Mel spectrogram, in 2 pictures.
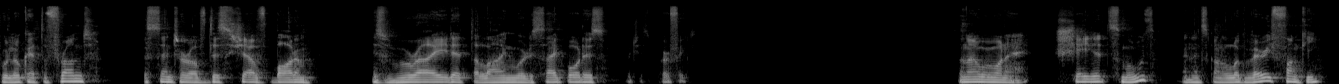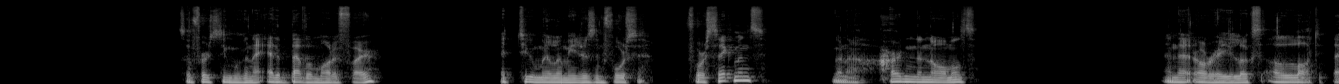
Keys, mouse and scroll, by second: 0.4-0.9 scroll up 2, 0.9 middle click, 5.3-5.7 scroll down 2, 5.7 middle click, 6.1-6.5 scroll down 1, 6.5 shift+middle click, 6.9 middle click, 7.4 middle click, 7.7-8.3 scroll up 1, 8.3 middle click, 8.5-9.0 scroll down 1, 9.0 middle click, 9.6-10.7 right drag, 11.8 shift+middle click, 12.1-13.3 scroll up 2, 14.7-16.2 drag, 17.2 click, 19.2 click, 19.4 click, 19.6 click, 20.9 click, 22.2 click, 24.5 scroll down 1, 24.8 shift+middle click, 25.4 middle click, 26.1 middle click.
